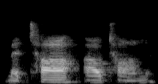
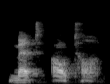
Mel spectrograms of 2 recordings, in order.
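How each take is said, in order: First: The first word keeps its final vowel. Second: The first word drops its final vowel. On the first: "so this would be meta auton" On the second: "the final vowel of the preposition may be dropped"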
